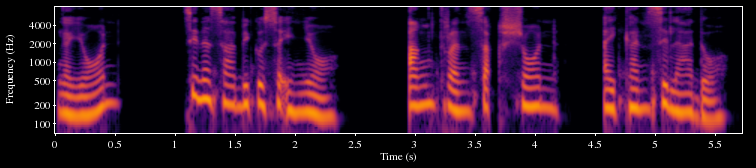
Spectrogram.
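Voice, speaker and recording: Lady doing rich boss guy in a story, firm, deliberate, commanding, kinda low voice. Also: lively intonation, darkish tone, no room sound, clean studio sound. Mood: cold, stern. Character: cold, commanding wealthy businessman avenging an old woman.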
